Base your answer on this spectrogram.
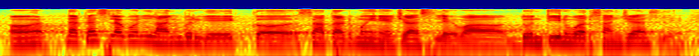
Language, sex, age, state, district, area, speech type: Goan Konkani, male, 18-30, Goa, Bardez, rural, spontaneous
